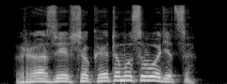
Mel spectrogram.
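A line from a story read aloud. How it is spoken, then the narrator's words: Forced calm. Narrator (Russian): Грант старался говорить спокойно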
